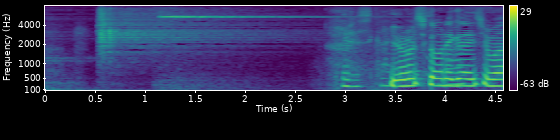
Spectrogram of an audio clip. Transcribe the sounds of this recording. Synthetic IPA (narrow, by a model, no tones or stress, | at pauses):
jo̞ɾo̞ɕi̥kɯone̞ɡaiɕima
